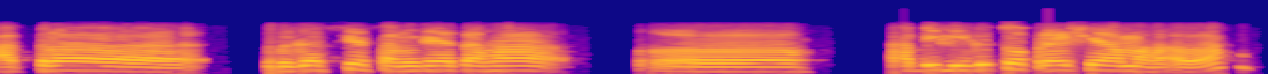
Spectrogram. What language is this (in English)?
Sanskrit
